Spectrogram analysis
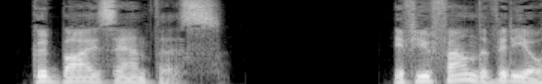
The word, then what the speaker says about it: Xanthus: mythology it's pronounced as zanthus zanthus zanthus to pronounce it correctly EMP emphasize the Zen and pronounce the th as in this the buz should be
